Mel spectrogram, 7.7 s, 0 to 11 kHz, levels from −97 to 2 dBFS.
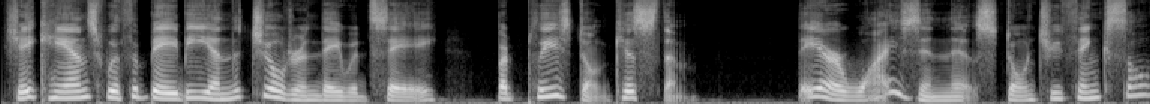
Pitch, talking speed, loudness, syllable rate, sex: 185 Hz, 190 wpm, -19 LUFS, 4.6 syllables/s, female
